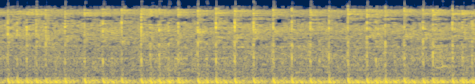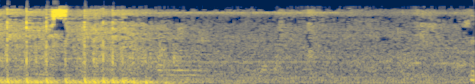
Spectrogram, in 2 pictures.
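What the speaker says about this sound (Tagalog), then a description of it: "Yung painit ng makina." A motorcycle engine warms up close by with a loud, steady, clattering idle for about six seconds, then cuts off, leaving quiet room sound.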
